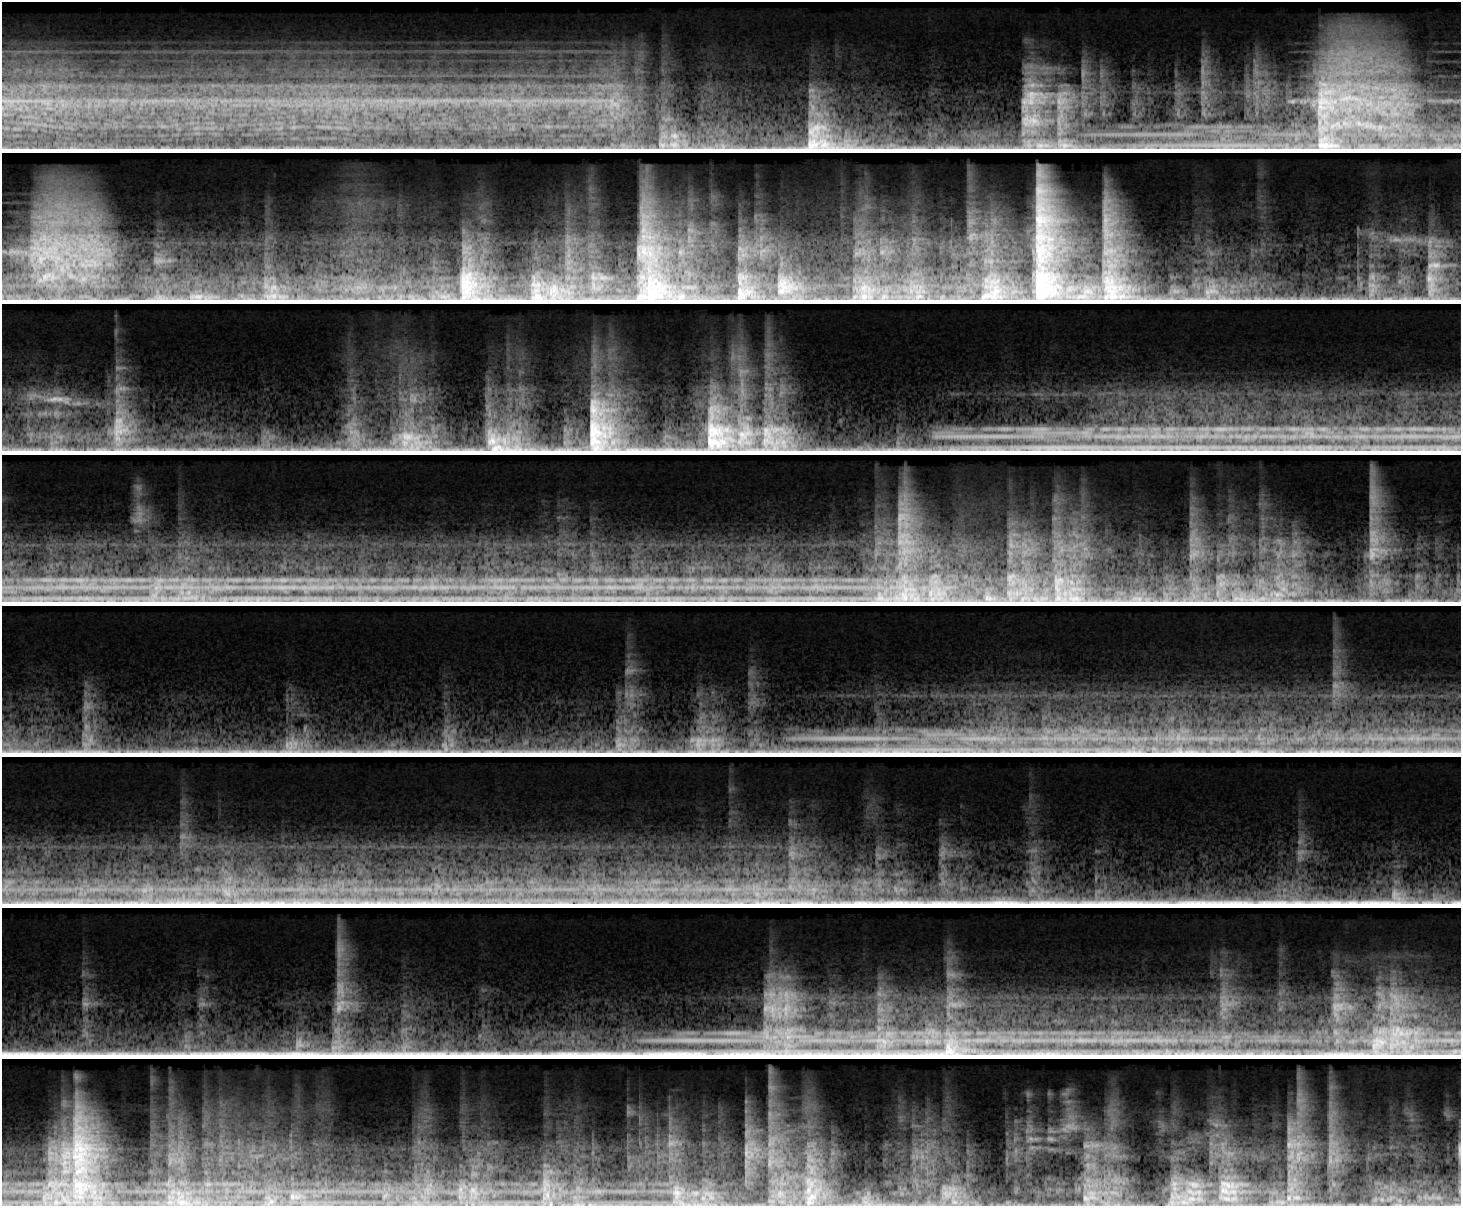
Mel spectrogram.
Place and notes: My Dining Room, Reading, UK - DIY and washing machine
We have recently been redecorating our dining room to make more space for our work things and to make it a calmer colour. I wanted us to put up a lot of shelves and the only way to mount the batons is to drill through the old plaster into the brick walls; the bricks are very strong and so we need to use the hammer drill to get into them. In this recording you can hear Mark and then me doing stints of drilling, getting up and down off the ladder, and picking screws and rawlplugs off the mantelpiece. In the background, our washing machine is churning away. A very productive morning.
